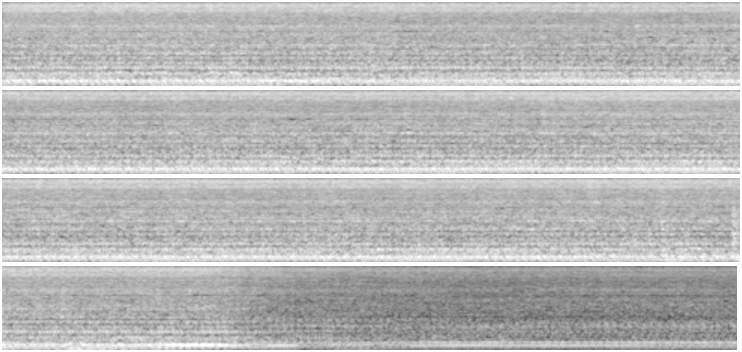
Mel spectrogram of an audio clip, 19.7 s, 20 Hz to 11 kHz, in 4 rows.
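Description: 10 HP cattle feed and wheat grinder machine running, grinding wheat fed from its hopper: a loud, steady grinding noise over the machine's hum. Near the end the grinding noise drops away and the machine runs on more quietly.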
